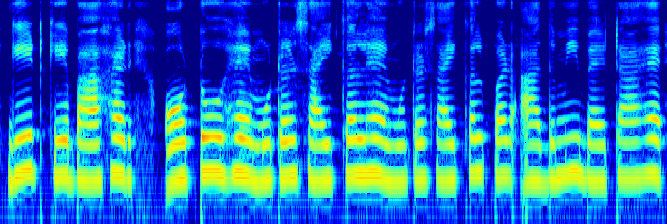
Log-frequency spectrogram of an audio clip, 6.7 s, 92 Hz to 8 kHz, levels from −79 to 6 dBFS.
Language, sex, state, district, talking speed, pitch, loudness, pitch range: Maithili, female, Bihar, Muzaffarpur, 125 wpm, 240 Hz, -26 LUFS, 225-250 Hz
